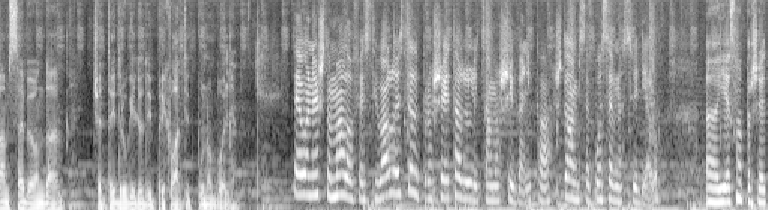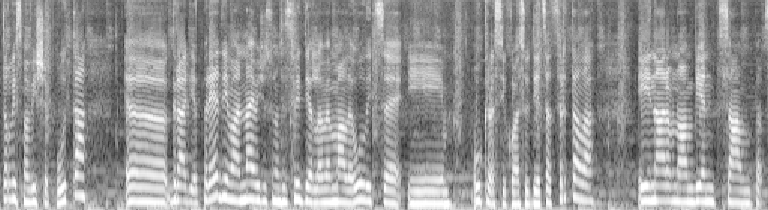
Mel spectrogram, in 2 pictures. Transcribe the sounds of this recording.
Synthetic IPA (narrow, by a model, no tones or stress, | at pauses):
aːmsebeo̞nd̪at͡ɕet̪eid̪ɾuɡiʎuːd̪ipɾixʋa̰t̪it̪punobo̞̰ʎḛ | eʋone̞ʃt̪o̞malˠofest̪iʋaːlujest̪elipɾo̞ʃeːt̪aliulit̪samaʃibenikaʃt̪oʋamse̞poːsebnosʋid̪jḛlo | jesmo̞pɾoʃe̞ːt̪alismoʋiʃepuːt̪a | ɡɾaːd̪jepɾed̪iʋanaːjʋit͡ɕesunamsesʋid̪jeleo̞ʋemaːle̞ulit̪se̞i | ukɾasiko̞jasud̪je̞t̪sat̪sr̩t̪ala | inaːɾaʋno̞ambije̞nt̪saːmp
